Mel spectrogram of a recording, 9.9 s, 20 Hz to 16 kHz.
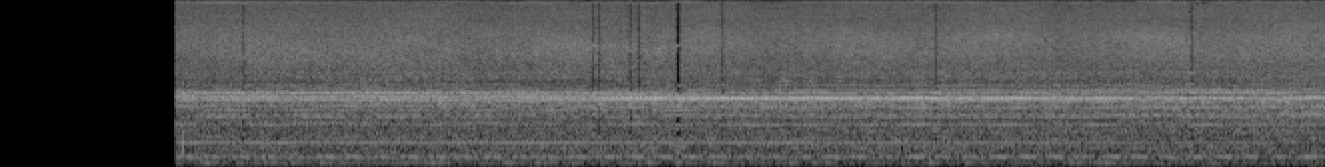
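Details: Normal running after bearing replacement on a PRO-FORM Cardio Strong treadmill (PFTL71013.0): quiet, soft even whir and faint steady hum, no grinding or rumble; previously sounded horrible from bad bearings.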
